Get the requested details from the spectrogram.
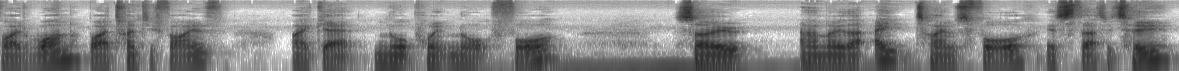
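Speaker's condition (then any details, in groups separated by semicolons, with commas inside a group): No condition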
